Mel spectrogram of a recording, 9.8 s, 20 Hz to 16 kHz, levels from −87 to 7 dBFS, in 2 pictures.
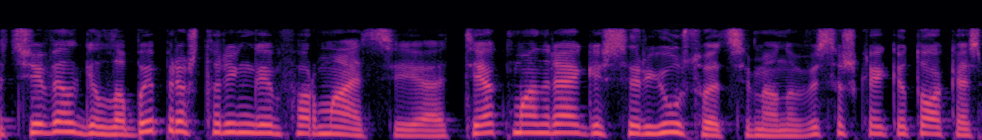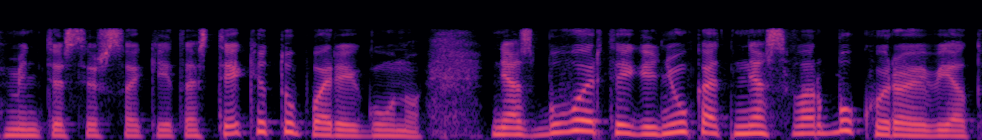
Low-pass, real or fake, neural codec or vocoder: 7.2 kHz; real; none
